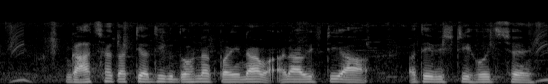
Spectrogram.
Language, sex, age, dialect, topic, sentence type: Maithili, male, 18-24, Southern/Standard, agriculture, statement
